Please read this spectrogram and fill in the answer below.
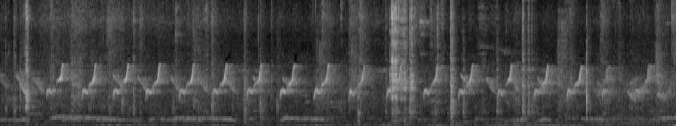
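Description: A small bird calling over and over, a short high chirp about three times a second, with a lower warbling call beneath it. A few sharp knocks come from coconut pieces and a spoon handled in a steel bowl, the loudest about four seconds in.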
